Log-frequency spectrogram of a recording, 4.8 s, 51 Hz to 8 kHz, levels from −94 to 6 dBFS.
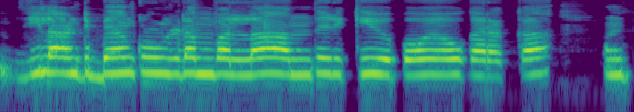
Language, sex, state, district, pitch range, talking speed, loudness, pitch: Telugu, male, Andhra Pradesh, Anantapur, 275-295 Hz, 100 wpm, -13 LUFS, 285 Hz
